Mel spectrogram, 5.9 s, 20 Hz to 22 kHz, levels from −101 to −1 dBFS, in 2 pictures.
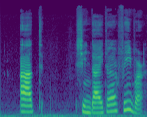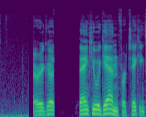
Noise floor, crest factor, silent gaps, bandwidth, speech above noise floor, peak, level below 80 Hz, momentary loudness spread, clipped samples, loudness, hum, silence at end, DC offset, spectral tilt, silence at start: -51 dBFS; 18 dB; 4.03-4.12 s, 4.25-4.42 s; 17.5 kHz; 23 dB; -12 dBFS; -54 dBFS; 13 LU; under 0.1%; -29 LUFS; none; 0 s; under 0.1%; -6 dB/octave; 0.05 s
